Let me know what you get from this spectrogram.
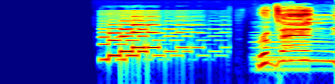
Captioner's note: electronic chiming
